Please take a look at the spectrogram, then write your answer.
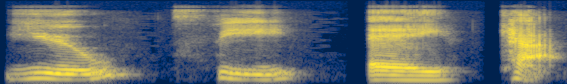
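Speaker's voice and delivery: very slow, every word drawn out; slow careful dictation for children. Shown as a demonstration. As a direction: dictate each word slowly and clearly. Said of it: "Five words".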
